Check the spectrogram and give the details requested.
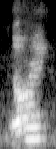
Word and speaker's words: Noire: Noire?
